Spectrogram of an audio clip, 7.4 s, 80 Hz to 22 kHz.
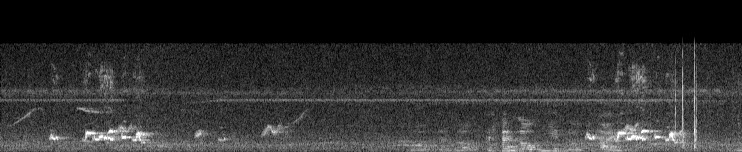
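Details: Red-whiskered bulbul with a dark throat and bold bib, a decoy bird used for trapping, recorded 6 November 2018; short bright warbled phrases near the start and again near the end, with lower chattering from other birds and a faint steady hum.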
